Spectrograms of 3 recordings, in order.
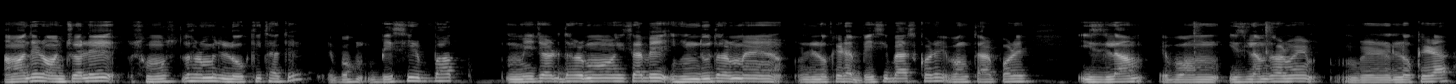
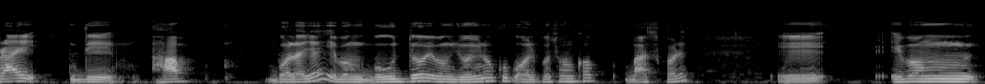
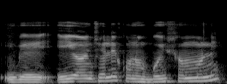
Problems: none marked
